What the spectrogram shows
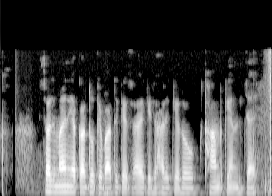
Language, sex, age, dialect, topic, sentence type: Maithili, male, 18-24, Bajjika, agriculture, question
